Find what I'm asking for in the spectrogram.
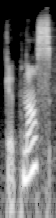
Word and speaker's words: Quatennens: Quatennens, si je prononce bien. – Quatennens.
